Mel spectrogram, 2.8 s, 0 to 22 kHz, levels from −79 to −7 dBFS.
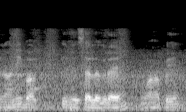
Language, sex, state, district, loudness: Hindi, male, Maharashtra, Mumbai Suburban, -18 LUFS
